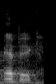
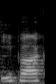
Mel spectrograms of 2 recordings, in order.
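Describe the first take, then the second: First: The second syllable sounds like 'ick'. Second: The second syllable sounds like 'ock'. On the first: The speaker calls it right. "We do Epic" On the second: The speaker calls it wrong. "call it Epoch"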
